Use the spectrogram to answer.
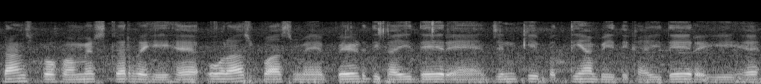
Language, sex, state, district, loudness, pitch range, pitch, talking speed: Hindi, male, Rajasthan, Bikaner, -17 LUFS, 115-125 Hz, 120 Hz, 165 wpm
